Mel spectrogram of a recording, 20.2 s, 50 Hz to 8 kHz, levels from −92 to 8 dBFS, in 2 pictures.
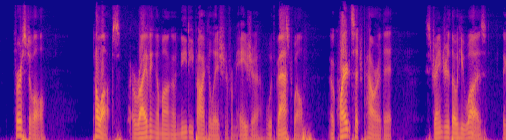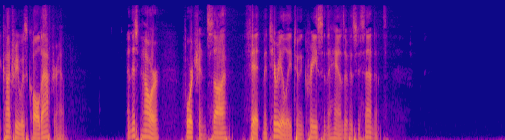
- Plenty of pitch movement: No, average, 3.8 semitones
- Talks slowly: Yes, slow, 130 wpm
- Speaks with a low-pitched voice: Yes, very low, 95 Hz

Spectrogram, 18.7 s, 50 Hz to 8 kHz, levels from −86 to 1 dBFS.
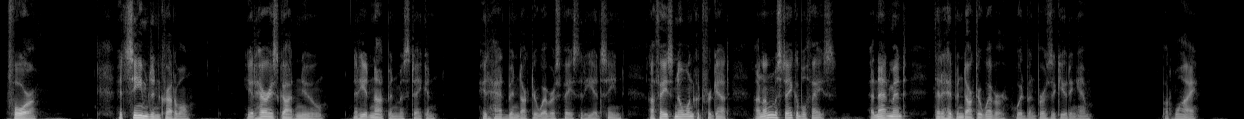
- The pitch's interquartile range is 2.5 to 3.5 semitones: No, average, 5.1 semitones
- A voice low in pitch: Yes, low, 100 Hz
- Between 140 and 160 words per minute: Yes, average, 150 wpm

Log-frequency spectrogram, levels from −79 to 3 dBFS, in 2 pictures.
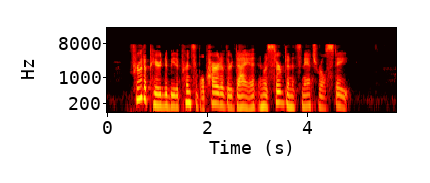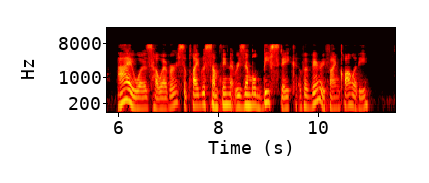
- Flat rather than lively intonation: No, average, 3.1 semitones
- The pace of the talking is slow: No, average, 160 wpm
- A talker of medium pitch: Yes, medium, 170 Hz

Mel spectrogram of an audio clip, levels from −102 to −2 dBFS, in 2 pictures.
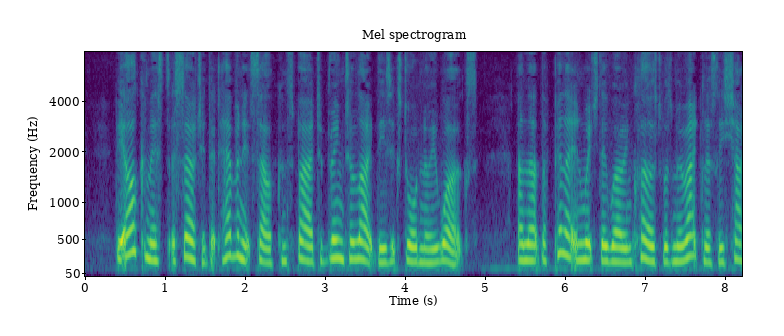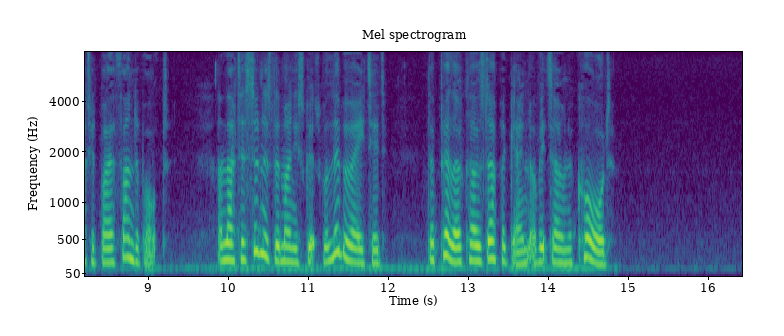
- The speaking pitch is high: Yes, high, 210 Hz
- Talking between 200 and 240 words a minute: No, average, 170 wpm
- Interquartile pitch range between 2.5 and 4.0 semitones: Yes, average, 3.7 semitones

